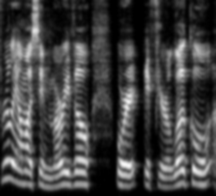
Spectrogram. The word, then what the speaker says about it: Murrayville: It's it's really almost in Murrayville or if you're local a Murville. Uh if you're not local, just remove like four random letters from Murrayville and that's how you pronounce it.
